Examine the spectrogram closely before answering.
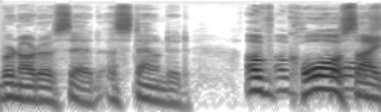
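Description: With lively intonation, the voice is reading aloud in a natural voice over a quiet background.

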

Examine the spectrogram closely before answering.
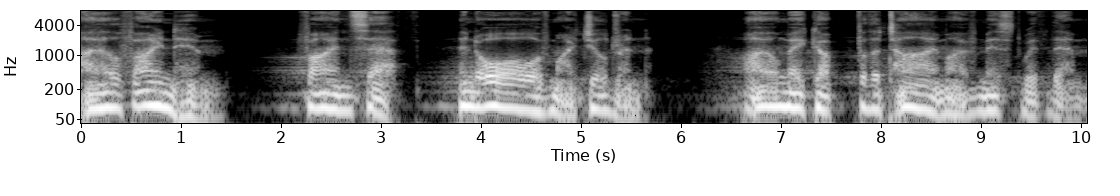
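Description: Using a put-on character voice, a man goes extremely low in pitch with vocal fry and a dark, mellow tone, moving at a very slow pace with big pitch swings.

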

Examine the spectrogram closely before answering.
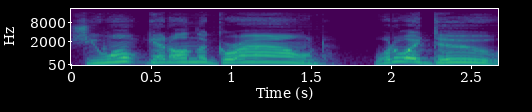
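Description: A man does a put-on character voice, high-pitched with vocal fry and a slightly husky edge, using lively intonation at a fairly slow pace on a very clean recording with a silent background.

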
